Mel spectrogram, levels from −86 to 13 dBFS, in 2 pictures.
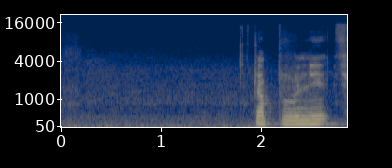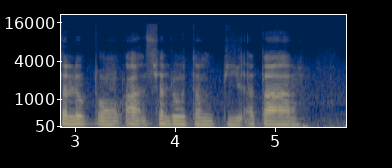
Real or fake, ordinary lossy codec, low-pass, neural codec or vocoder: fake; Opus, 24 kbps; 14.4 kHz; codec, 44.1 kHz, 7.8 kbps, Pupu-Codec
